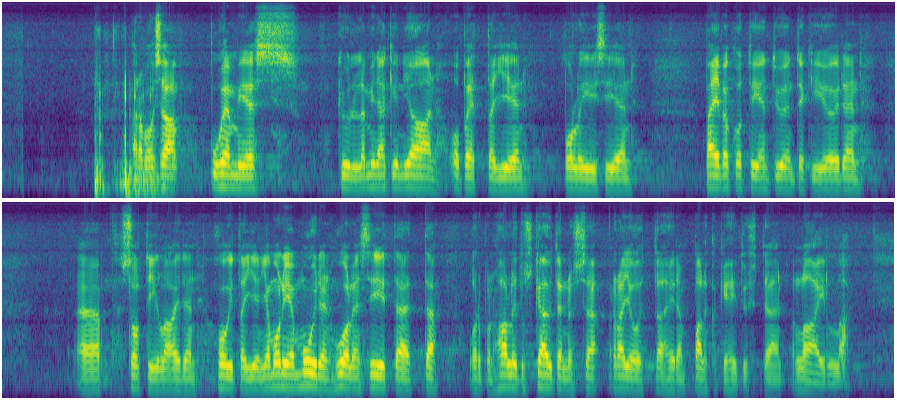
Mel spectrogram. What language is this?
Finnish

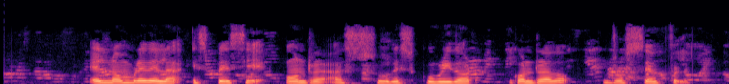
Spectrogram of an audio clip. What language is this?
Spanish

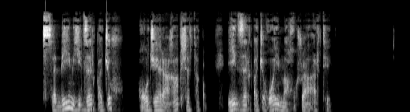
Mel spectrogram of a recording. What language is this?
Kabardian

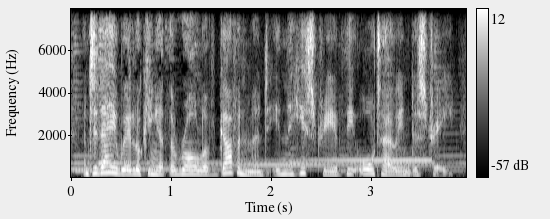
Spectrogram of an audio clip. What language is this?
English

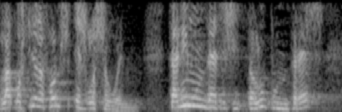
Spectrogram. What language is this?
Catalan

